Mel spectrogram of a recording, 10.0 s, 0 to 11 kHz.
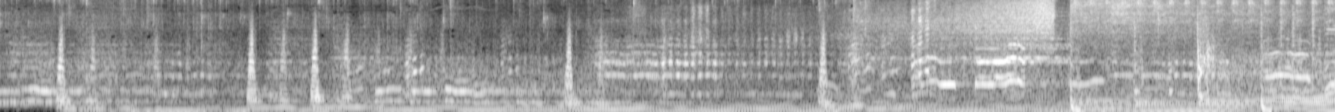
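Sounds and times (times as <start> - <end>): electronic pop music: 0.0 - 10.0.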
